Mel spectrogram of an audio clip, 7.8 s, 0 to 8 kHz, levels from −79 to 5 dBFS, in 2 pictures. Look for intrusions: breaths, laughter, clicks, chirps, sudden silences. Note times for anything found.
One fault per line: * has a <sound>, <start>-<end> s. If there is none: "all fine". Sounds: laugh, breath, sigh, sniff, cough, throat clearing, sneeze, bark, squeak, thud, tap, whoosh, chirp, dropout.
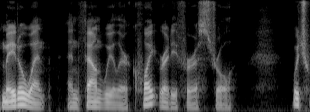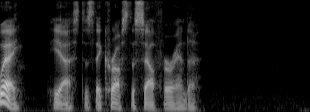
all fine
